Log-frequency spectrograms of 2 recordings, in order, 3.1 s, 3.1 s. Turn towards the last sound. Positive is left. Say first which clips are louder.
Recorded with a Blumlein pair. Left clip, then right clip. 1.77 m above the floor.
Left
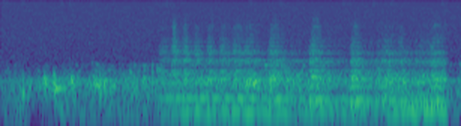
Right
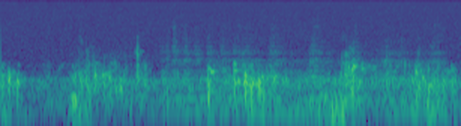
# right 1 dB
turn(degrees=20)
